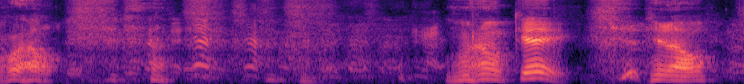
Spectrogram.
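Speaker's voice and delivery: laughing okay. Retold or imitated. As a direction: laugh it out in relief. Caddie laughing at the great shot.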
